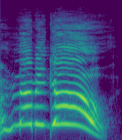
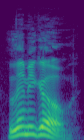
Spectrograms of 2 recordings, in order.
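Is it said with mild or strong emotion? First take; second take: strong; mild. First: It is said with strong emotion. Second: It is said with mild emotion.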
